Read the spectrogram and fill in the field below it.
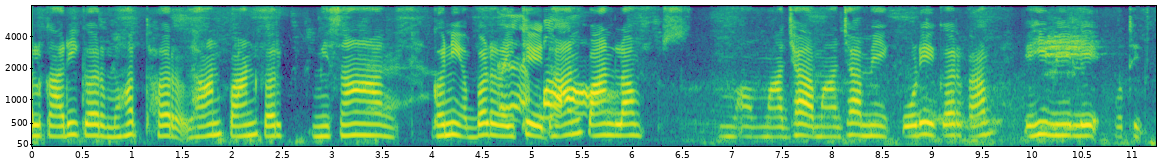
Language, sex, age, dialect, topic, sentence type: Chhattisgarhi, male, 25-30, Northern/Bhandar, agriculture, statement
